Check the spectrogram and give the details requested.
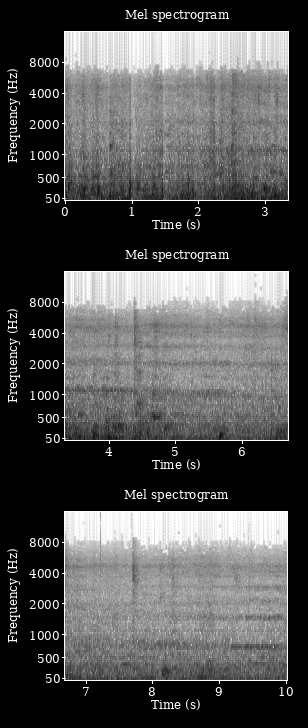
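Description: Ride noise inside a JR Keiyo Line electric commuter train: a steady rumble of wheels on the track that grows gradually quieter as the train slows for a station. A faint high whine sets in about halfway through.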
